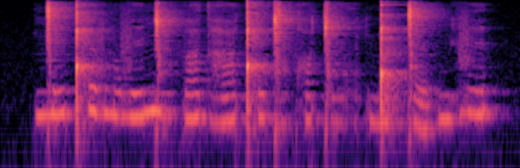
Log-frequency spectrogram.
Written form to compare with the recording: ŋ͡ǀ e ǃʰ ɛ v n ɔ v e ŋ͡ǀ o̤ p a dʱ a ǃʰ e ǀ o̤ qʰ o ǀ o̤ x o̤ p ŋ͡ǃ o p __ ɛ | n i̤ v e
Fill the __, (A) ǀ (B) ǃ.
A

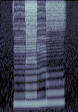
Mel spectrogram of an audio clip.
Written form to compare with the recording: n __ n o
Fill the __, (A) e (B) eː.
A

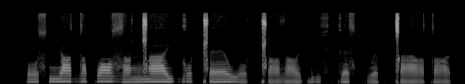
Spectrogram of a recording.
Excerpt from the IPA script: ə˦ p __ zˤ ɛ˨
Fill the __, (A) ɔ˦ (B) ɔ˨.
A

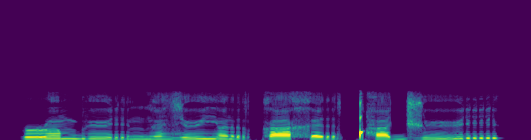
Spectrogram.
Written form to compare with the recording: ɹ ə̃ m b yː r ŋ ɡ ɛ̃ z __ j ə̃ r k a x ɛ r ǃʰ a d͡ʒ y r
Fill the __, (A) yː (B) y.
B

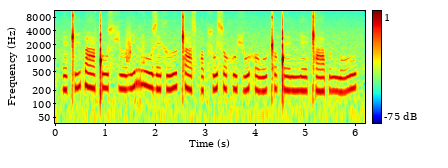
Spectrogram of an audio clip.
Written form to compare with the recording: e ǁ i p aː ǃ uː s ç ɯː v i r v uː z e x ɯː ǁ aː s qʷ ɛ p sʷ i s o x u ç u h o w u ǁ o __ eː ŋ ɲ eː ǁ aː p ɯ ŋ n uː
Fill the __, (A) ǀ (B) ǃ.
B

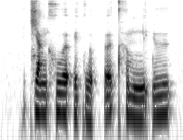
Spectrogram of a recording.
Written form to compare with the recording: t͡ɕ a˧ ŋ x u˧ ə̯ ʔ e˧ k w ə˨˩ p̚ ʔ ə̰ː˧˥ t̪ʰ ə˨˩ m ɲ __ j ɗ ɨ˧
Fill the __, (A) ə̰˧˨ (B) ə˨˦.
A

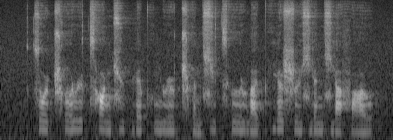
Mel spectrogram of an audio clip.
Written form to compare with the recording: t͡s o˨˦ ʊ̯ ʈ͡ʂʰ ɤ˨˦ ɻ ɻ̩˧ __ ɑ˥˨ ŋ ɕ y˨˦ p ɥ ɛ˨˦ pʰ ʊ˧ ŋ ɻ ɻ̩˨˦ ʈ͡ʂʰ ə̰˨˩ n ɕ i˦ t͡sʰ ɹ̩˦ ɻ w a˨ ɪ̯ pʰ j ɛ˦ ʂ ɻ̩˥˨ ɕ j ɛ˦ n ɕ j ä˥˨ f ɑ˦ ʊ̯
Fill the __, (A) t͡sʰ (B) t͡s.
A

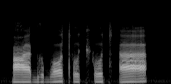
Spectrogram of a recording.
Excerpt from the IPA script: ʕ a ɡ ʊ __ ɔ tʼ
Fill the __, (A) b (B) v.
A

